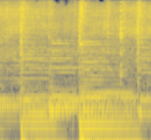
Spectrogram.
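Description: Soaked moong dal goes into a hot pan and sizzles in short bursts, close and loud, over a steady tonal hum.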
